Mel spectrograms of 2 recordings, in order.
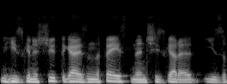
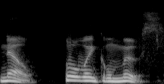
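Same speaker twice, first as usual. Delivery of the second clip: mock sarcastic tone, pitched higher; 4 semitones higher than usual. Retelling a movie character's answer to a detective question: imitating a sarcastic reply. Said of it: "he's so sarcastic".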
